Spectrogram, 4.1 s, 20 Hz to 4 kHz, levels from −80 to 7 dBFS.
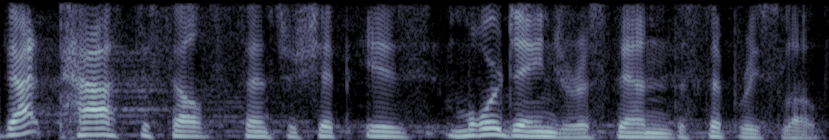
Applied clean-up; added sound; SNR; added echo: none; none; none; none.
